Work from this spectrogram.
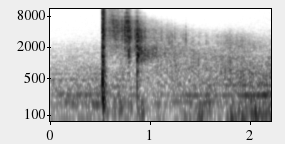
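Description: A single sharp suppressed gunshot, one of a suppressor comparison between the Whisper Pickle 30, Omega 300 and Hybrid 46M, cracks close and loud, then rings off in a short echoing tail against quiet outdoor background.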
